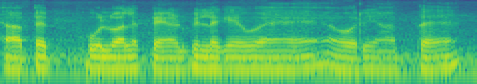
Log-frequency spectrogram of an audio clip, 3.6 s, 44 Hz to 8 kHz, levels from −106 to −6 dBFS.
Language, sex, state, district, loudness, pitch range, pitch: Hindi, male, Uttar Pradesh, Lalitpur, -18 LUFS, 115-120 Hz, 115 Hz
